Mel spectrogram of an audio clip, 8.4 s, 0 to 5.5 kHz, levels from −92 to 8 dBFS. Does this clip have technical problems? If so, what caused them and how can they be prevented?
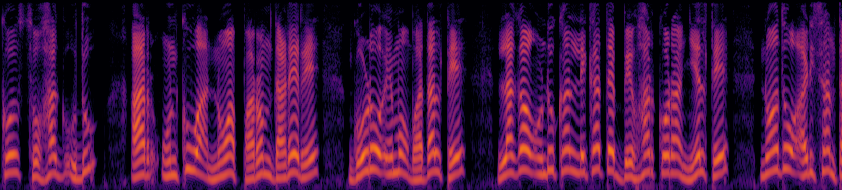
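No, there are no technical problems to hear in this speech recording. With nothing going wrong, there is no cause to trace and nothing that needs preventing.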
